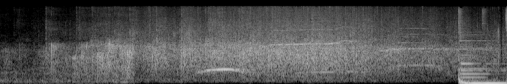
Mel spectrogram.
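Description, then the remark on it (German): Loud, sustained applause from a large audience at the end of cultural scientist Sascha Sabo's lecture on the science of roller coasters. Scattered cheers and whistles rise above the clapping, which runs steadily for several seconds before cutting to a brief musical tone. “Nicht abrupt, sondern mit ganz großem Jubel endet der Vortrag Airtime, die Wissenschaft der Achterbahn, des Kulturwissenschaftlers Sascha Sabo.”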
